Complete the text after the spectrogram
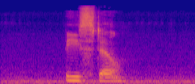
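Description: A young woman says a few words briefly, close to the microphone.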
